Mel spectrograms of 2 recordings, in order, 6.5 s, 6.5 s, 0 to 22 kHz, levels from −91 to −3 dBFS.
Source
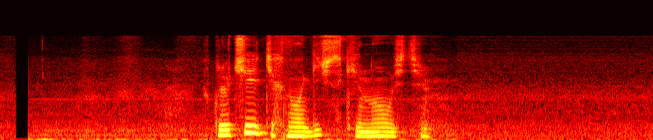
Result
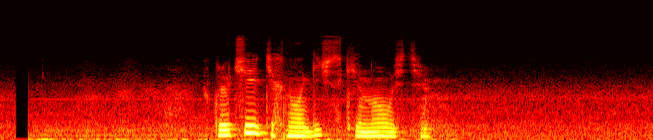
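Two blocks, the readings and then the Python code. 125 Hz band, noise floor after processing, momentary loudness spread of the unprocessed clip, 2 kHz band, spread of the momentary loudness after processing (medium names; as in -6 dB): +4.5 dB, -46 dBFS, 14 LU, no reading, 15 LU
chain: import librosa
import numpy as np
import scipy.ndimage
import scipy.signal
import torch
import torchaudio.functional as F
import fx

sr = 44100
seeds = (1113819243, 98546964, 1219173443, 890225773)

y = scipy.signal.sosfilt(scipy.signal.butter(2, 1100.0, 'lowpass', fs=sr, output='sos'), x)
y = F.gain(torch.from_numpy(y), 4.5).numpy()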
